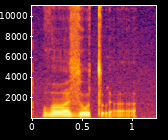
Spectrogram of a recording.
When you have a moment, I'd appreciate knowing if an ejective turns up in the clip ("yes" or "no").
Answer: no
